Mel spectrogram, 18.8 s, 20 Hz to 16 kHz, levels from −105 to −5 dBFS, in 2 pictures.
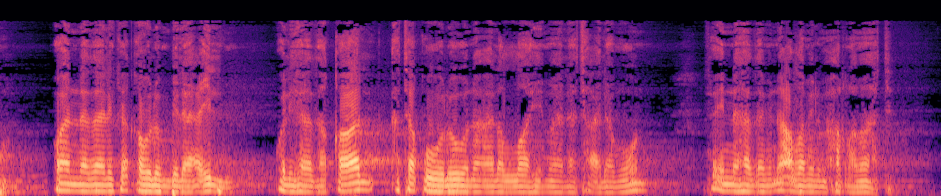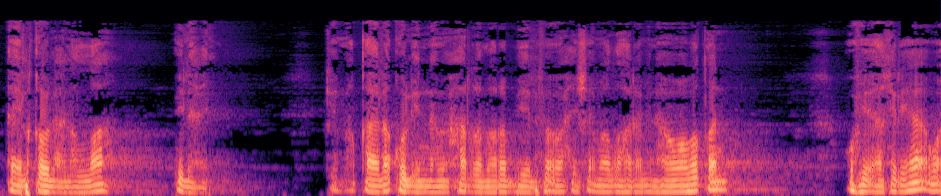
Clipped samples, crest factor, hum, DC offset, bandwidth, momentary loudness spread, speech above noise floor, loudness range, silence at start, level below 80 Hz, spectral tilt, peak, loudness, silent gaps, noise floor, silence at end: under 0.1%; 18 dB; none; under 0.1%; 11 kHz; 12 LU; 44 dB; 7 LU; 0 s; -46 dBFS; -7 dB/octave; -4 dBFS; -23 LUFS; none; -66 dBFS; 0 s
